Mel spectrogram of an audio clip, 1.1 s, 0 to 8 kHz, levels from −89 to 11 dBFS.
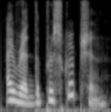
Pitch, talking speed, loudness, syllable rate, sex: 185 Hz, 215 wpm, -17 LUFS, 6.1 syllables/s, female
